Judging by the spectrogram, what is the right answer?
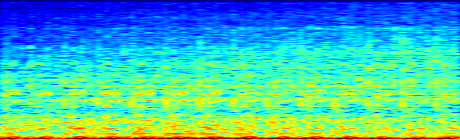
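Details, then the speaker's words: Isuzu NPR diesel truck that sat for years, first start after a new fuel filter, priming, bleeding and fixing a fuel leak: fires right up to a deep, even rumble with no misses, knocks or hunting and no warning lights; healthy idle. "Actually sounds good. Look at our gauges here. I don't see any warning lights. She's running, guys."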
